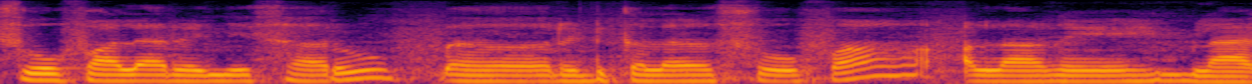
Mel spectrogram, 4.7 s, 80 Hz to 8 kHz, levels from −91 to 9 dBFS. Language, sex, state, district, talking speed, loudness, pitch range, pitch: Telugu, female, Andhra Pradesh, Anantapur, 125 wpm, -15 LUFS, 155-180 Hz, 160 Hz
